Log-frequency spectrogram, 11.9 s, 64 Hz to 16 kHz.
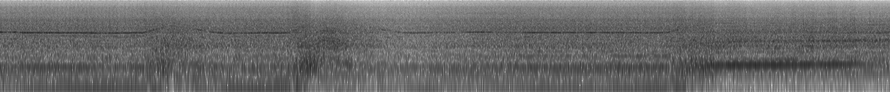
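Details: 2003 Jaguar XJ8 V8, automatic, 138,000 miles, rear-damaged parts car, recorded from a tripod-mounted camera: a smooth idle with clean throttle blips, revs rising and falling evenly with no knocks or misses. Normal running.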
